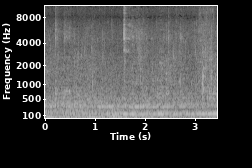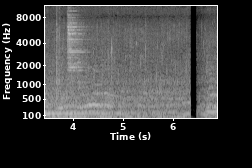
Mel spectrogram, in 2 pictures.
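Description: Kurkure snack dough fries in hot oil with a steady bubbling sizzle, heard close and fairly loud. A few clinks break in, the frying eases slightly toward the end, and there is a short dropout near the close.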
